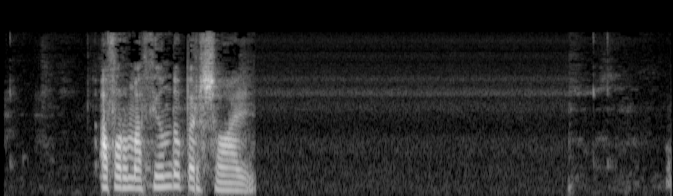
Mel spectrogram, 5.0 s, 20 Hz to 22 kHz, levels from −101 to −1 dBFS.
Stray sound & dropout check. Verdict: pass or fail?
pass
